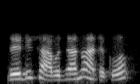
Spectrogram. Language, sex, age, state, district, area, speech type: Nepali, female, 30-45, West Bengal, Kalimpong, rural, conversation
